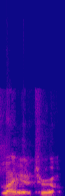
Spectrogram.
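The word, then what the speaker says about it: Laetrile: Vitamin B17, which is also known as amig- amygdalin amygdalin or lat- latrel lat- latrel latrel latrel latrel latrel It's latrel.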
